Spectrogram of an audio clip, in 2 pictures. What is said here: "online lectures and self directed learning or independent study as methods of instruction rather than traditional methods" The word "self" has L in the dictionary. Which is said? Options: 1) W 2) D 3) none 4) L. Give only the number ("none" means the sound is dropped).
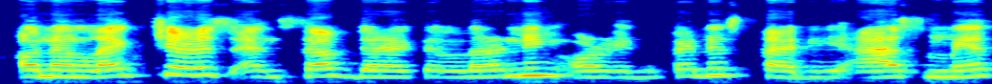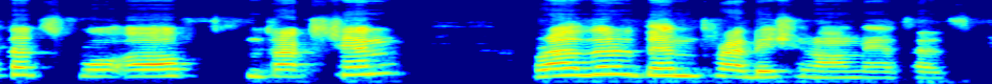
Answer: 4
